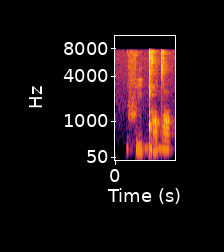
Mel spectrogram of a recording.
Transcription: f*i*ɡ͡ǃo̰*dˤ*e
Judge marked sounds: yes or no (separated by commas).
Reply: no, yes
